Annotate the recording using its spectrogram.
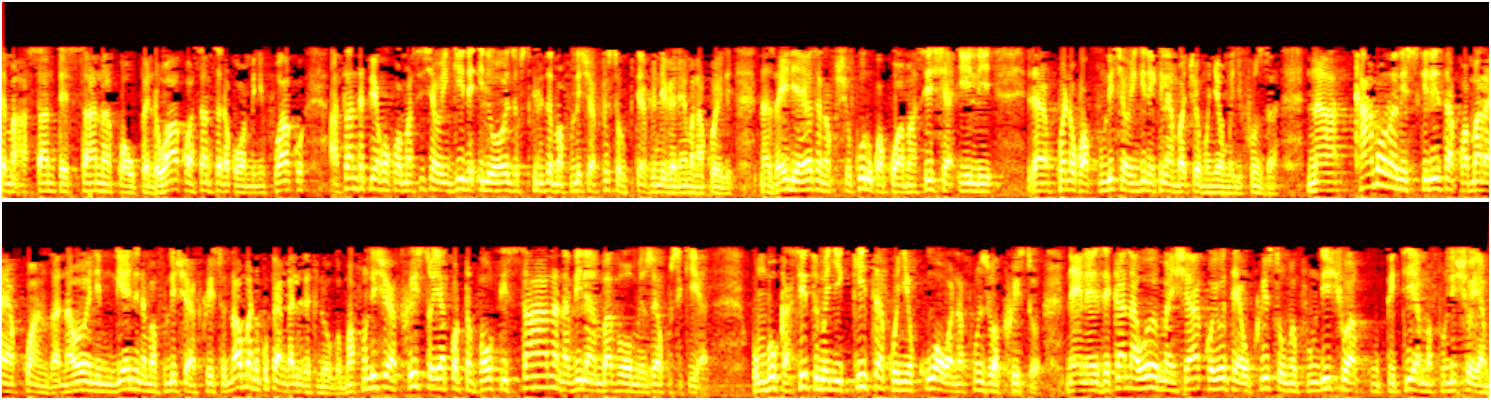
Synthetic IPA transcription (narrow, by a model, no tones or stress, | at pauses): ɛmaa̰santɛsanakwaupɛndɔwakɔasantɛsanakwauaminifuwakɔ | a̰santɛpiakwakuhamasiʃawɛŋɡinɛʔiliwawɛzɛkusi̥kilizamafundiʃɔjakɾistɔku̥pi̥tiavindivjanɛɛmanakwɛlinazaiɗijajɔtɛnaku̥ʃukuɾukwakuhamasiʃaʔili | akwɛndakwawafundiʃawɛŋɡinɛkilɛambat͡ʃɔwɛmwɛɲɛwumɛʄifunza̰nakamaunanisi̥kilizakwamaɾajakwanzanawɛwɛnim̩ɠɛninamafundiʃɔjakɾistɔnaɔmbanikupɛaŋɡalizɛkiɗɔɠɔmafundiʃɔjakɾistɔjakɔtɔfautisananavilɛambavjɔumɛzuɛaku̥si̥kia̰ | kumbukasitumɛʄikitakwɛɲɛkuwawanafunziwakɾistɔnainawɛzɛkanawɛwɛmaiʃajakɔjɔtɛjaukɾistɔumɛfundiʃwakupitiamafundiʃɔja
